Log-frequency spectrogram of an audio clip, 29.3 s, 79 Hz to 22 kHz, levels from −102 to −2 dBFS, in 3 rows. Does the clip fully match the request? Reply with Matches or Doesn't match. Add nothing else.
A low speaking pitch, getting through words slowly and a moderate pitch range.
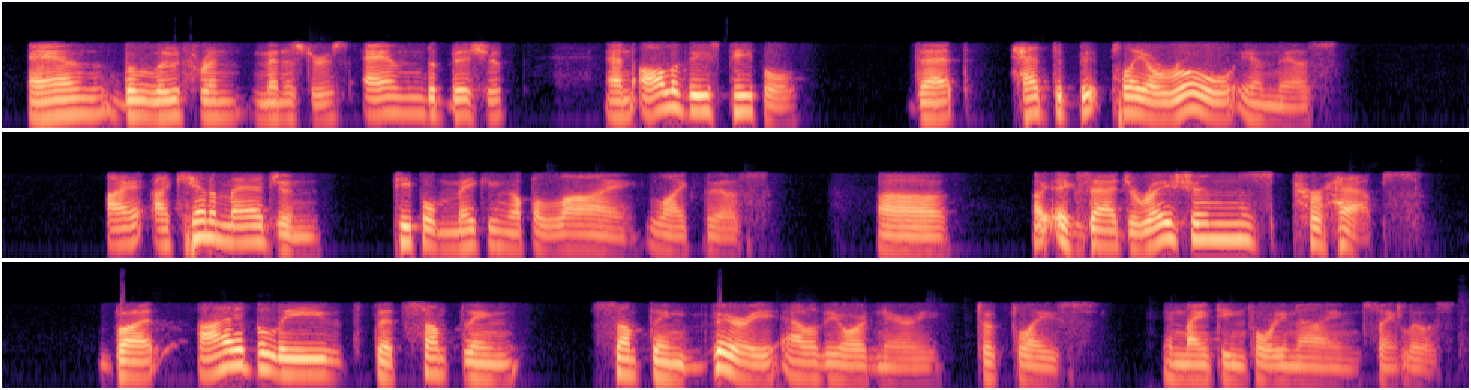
Matches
